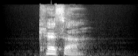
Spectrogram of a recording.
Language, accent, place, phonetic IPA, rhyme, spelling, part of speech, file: German, Germany, Berlin, [ˈkɛsɐ], -ɛsɐ, kesser, adjective, De-kesser.ogg
- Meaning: 1. comparative degree of kess 2. inflection of kess: strong/mixed nominative masculine singular 3. inflection of kess: strong genitive/dative feminine singular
